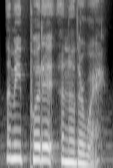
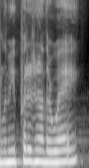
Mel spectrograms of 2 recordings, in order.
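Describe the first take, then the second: First: The phrase is said slowly, words kept apart. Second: The phrase is said quickly, words run together. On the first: "I'll say, ... I will try to slow it down" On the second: "instead of saying"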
